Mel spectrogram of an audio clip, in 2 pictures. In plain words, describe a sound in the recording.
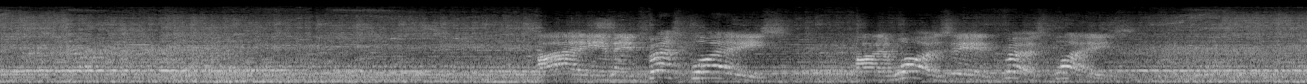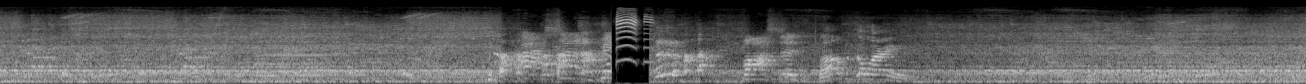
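Racing kart engines hum steadily through a television loudspeaker.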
